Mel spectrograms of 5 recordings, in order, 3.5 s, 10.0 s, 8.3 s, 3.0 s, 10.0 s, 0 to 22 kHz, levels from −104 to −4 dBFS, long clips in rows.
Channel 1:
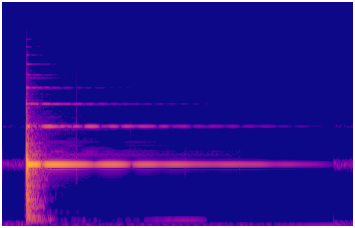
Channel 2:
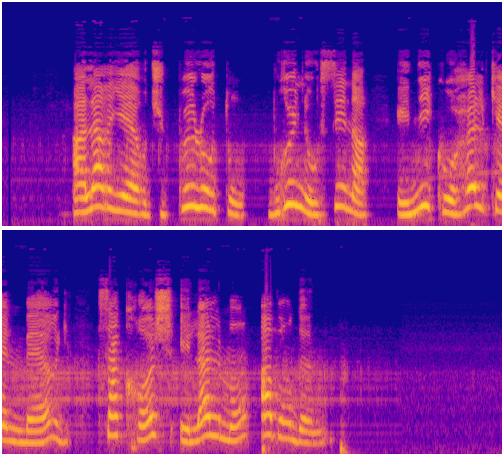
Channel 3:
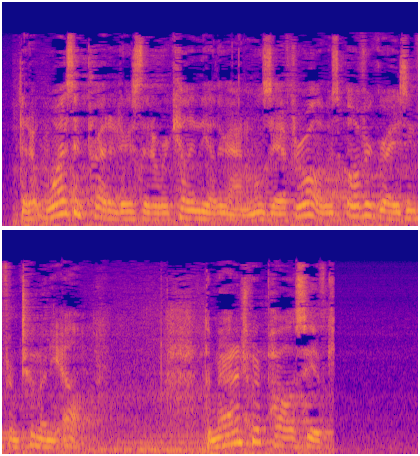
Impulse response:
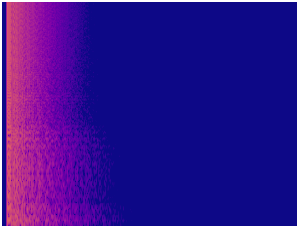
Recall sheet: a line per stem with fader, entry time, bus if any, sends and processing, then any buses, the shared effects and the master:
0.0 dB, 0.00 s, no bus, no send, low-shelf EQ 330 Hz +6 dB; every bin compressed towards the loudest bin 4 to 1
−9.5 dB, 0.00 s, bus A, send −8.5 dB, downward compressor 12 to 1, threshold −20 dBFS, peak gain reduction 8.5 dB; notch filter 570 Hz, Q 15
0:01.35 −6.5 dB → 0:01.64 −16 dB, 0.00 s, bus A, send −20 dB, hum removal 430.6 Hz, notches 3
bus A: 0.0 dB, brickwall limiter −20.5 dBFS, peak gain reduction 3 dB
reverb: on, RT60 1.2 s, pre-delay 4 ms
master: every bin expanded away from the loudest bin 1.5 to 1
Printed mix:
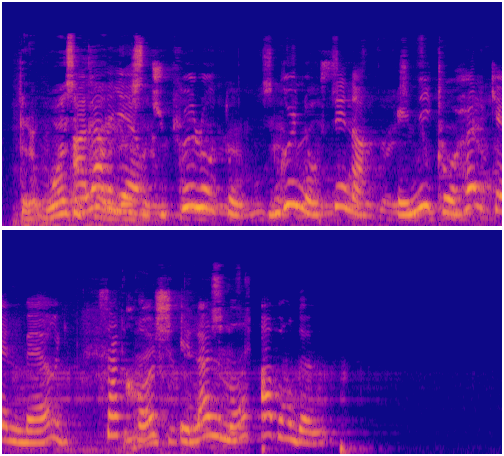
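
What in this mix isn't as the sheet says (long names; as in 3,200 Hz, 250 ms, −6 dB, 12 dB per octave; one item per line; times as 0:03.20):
stem 1: muted
reverb return −8.5 dB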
